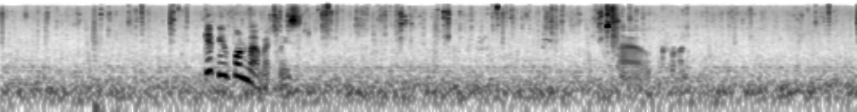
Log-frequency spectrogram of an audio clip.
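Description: A metal lockpick scrapes and clicks inside a lock.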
